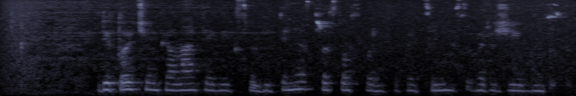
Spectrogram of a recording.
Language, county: Lithuanian, Alytus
